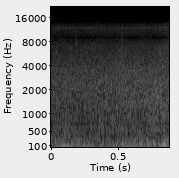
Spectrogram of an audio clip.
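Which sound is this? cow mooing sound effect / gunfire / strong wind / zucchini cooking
strong wind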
